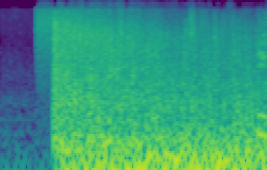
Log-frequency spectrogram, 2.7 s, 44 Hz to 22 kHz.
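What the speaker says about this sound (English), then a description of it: "Using my good old Vicker missiles." Vikhr missile launch from a Ka-50 attack helicopter in DCS World: after a quiet moment, a sudden loud roaring blast that holds as a dense, sustained rush of noise.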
